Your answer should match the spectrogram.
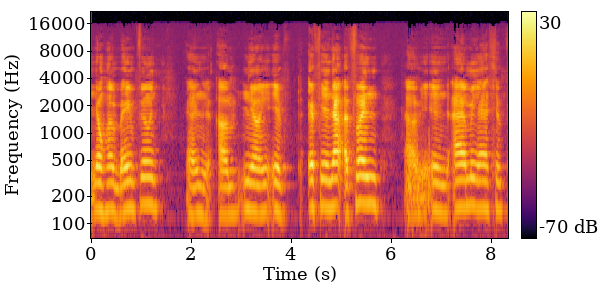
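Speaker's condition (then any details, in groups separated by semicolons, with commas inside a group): Cerebral palsy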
